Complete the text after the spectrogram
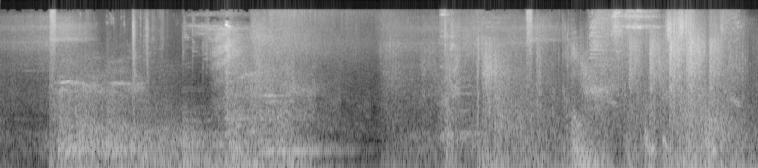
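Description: Magic spells crackle and burst during a fight.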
